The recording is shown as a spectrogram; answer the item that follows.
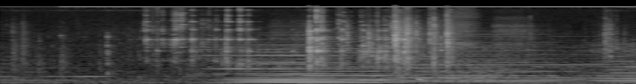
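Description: Cutlery clinking against plates and dishes as people eat, with low sustained music notes coming in about two seconds in and carrying on over the clinks.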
